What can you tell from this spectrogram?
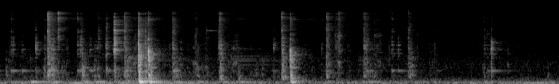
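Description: Metal clicks and clinks of parts and tools on a T56 six-speed manual transmission being taken apart by hand, with one louder knock about one and a half seconds in.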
